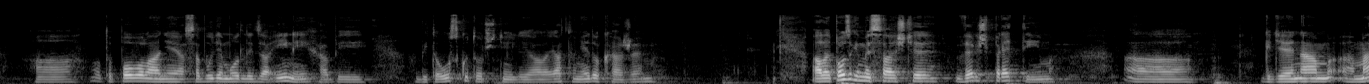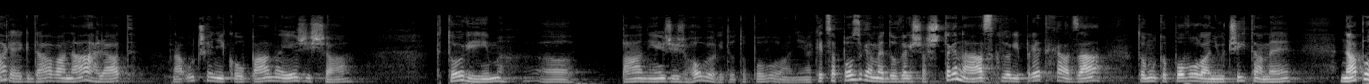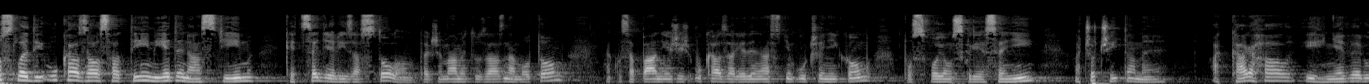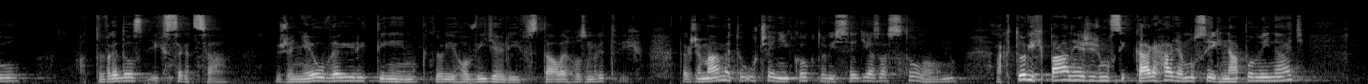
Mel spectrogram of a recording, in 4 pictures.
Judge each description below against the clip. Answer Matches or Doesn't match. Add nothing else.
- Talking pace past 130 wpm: Doesn't match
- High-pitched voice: Doesn't match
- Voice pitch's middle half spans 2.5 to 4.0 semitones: Doesn't match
